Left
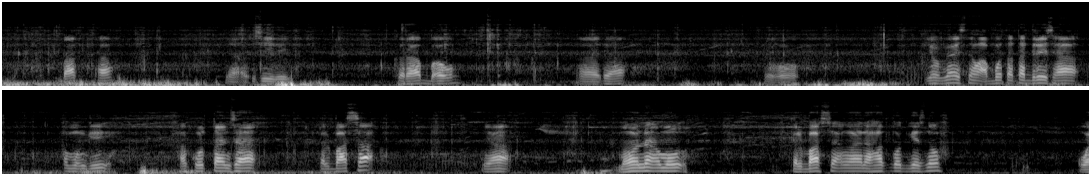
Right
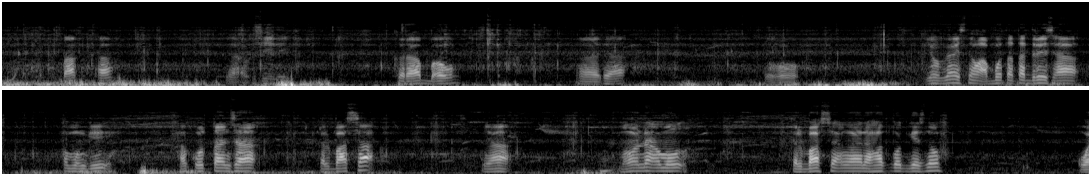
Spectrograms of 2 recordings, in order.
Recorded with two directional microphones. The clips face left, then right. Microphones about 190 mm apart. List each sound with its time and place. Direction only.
0.6 s speech: 15° left (ahead or behind)
2.2 s speech: 30° left (ahead or behind)
2.6 s speech: 60° left (ahead or behind)
3.9 s a sound: 5° left (ahead or behind)
5.8 s speech: 10° left (ahead or behind)
9.2 s speech: 10° left (ahead or behind)
14.0 s speech: 5° left (ahead or behind)
15.7 s speech: 15° left (ahead or behind)
17.0 s speech: 50° left (ahead or behind)
17.3 s speech: 20° left (ahead or behind)
18.8 s speech: 5° left (ahead or behind)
